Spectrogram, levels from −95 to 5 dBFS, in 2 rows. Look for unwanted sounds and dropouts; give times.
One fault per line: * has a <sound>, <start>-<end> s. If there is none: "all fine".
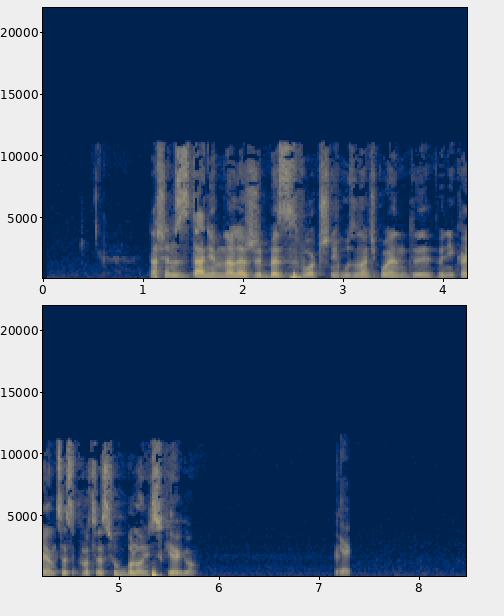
* has a laugh, 7.2-7.3 s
